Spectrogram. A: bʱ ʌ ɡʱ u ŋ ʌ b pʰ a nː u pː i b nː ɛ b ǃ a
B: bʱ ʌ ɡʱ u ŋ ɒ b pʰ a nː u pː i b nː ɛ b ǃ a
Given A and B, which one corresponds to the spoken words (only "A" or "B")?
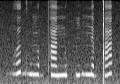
A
